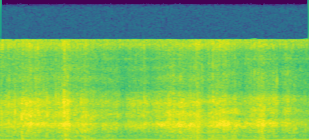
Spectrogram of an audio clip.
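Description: Thin black plastic carrier bag rustling and crinkling as hands rummage in it and lift out pomegranates.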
